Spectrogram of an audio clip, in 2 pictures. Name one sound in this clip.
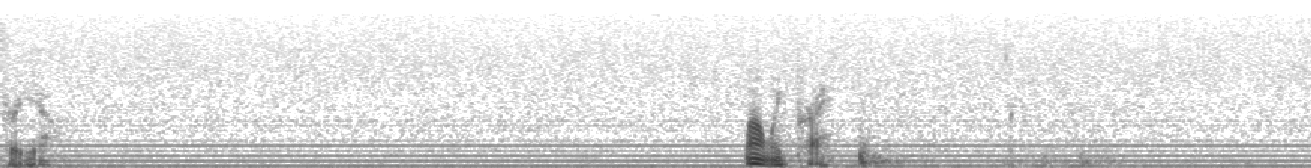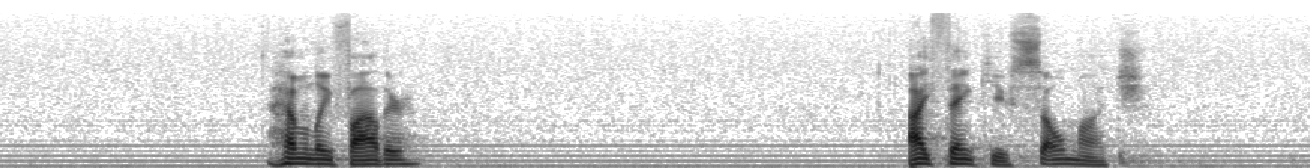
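A middle-aged man speaks slowly through a microphone, with long pauses, in an echoing hall.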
